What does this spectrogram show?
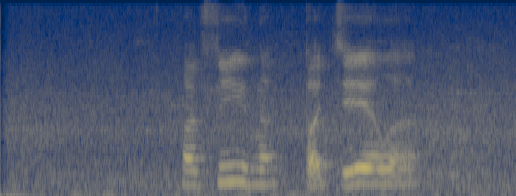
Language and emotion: Russian, sad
